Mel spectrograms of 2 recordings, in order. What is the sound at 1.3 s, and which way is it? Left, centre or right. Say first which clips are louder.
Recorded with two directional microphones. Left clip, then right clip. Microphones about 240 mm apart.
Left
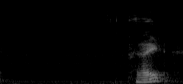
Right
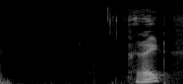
Speech: right 10 dB; right.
